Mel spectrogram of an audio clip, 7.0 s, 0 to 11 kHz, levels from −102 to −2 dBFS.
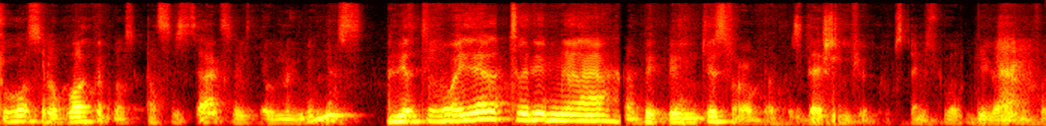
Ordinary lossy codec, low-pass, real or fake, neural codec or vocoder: MP3, 96 kbps; 9.9 kHz; fake; codec, 24 kHz, 1.5 kbps, HILCodec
